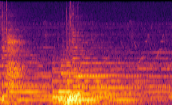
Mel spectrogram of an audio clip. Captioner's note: sighs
